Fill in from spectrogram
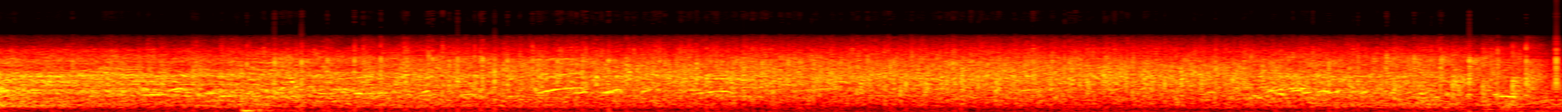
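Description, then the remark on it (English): Sustained audience applause fills the whole stretch, a dense, steady roar of many hands clapping at an even loudness, with faint crowd noise mixed in and no clear voice. “You got more applause than I do.”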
